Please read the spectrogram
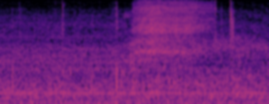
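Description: Quiet workroom with a faint steady hum and a few faint clicks of handling; about halfway in, a soft breath out through the nose lasting about a second and a half.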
